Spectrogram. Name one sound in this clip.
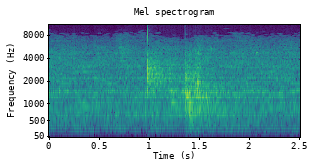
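Pool balls clack sharply together after a cue strike.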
